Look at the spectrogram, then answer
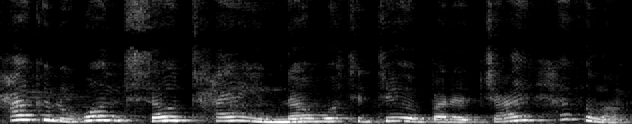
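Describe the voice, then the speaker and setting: A woman's put-on character voice, high and squeaky, at a fairly quick pace with very wide pitch swings. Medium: read story. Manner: fretful.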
